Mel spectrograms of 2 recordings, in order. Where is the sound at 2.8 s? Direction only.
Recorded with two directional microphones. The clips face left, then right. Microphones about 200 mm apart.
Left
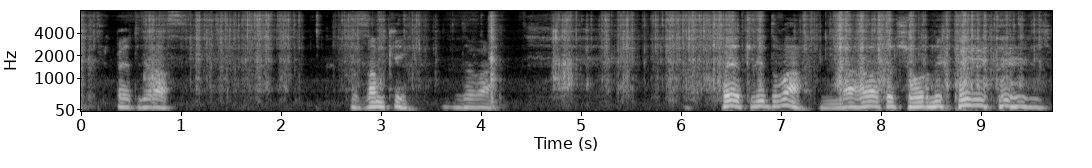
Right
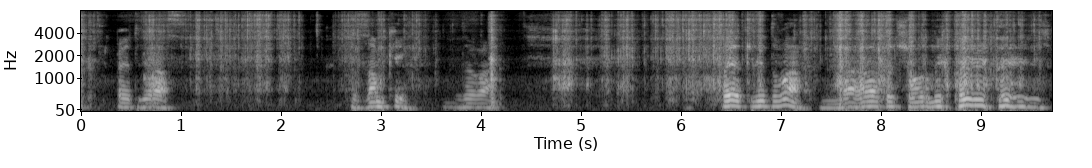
25° left (ahead or behind).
